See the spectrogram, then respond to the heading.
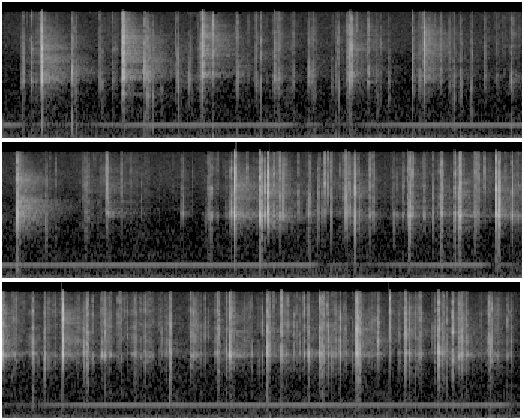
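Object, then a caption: Bar of soap. A solid blue bar of soap held in the hands is scraped hard with long nails, sending shavings falling off the bar. Rapid, dry, bright scratches and sharp clicks follow one another without pause over a steady low hum and a faint constant tone.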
